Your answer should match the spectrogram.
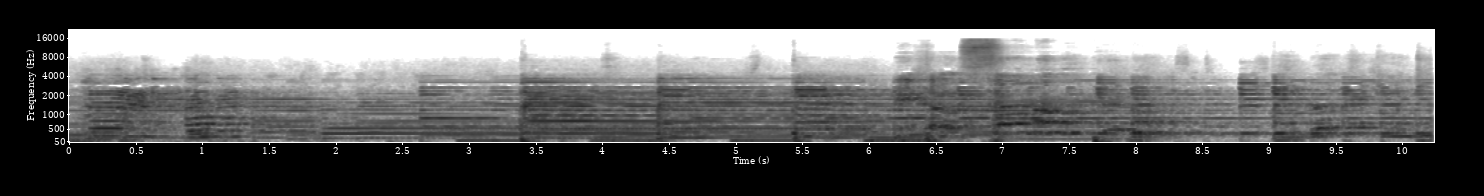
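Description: Live blues played on a box-bodied electric guitar over low bass notes, and a woman's singing comes in about six seconds in.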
